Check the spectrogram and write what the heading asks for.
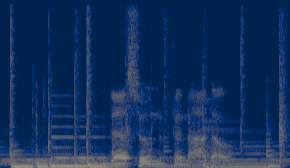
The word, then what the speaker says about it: desafinado: Pronounce the A more like an O. Desunfinado. Desunfinado. Desunfinado.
